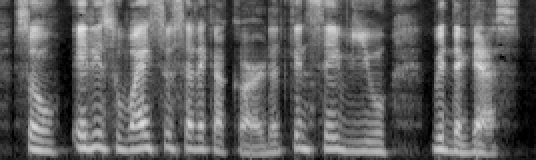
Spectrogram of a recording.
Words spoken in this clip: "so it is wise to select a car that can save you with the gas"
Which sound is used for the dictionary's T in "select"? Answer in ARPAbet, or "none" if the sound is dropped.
none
